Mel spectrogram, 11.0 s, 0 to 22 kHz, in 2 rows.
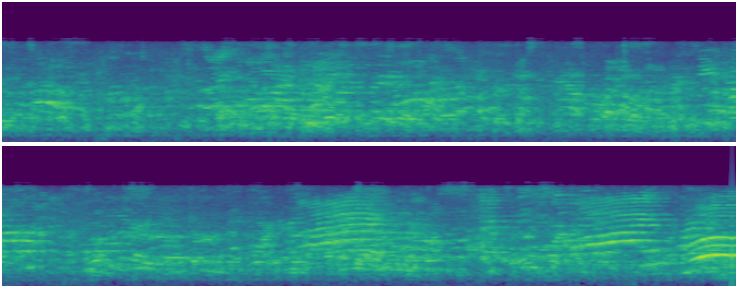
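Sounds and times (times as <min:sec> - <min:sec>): children shouting: 0:00.0 - 0:03.6, 0:04.4 - 0:11.0.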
